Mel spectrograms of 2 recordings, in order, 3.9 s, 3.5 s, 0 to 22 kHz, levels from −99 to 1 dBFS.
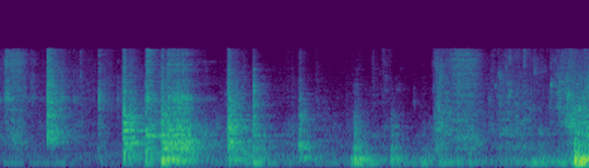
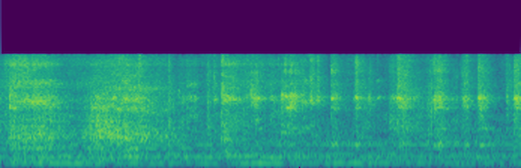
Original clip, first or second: first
